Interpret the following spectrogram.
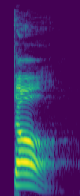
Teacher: जीभ ने जिसको टच किया उसे ही हम क्या कहते हैं? मूर्धा।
